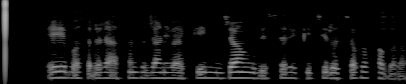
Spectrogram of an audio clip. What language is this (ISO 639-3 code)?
ori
